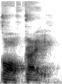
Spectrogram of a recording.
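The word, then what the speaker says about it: ก ไก่: This one is ka without the H, without any air coming out of your mouth when you pronounce this letter, when you sound this letter. That's ka kai.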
